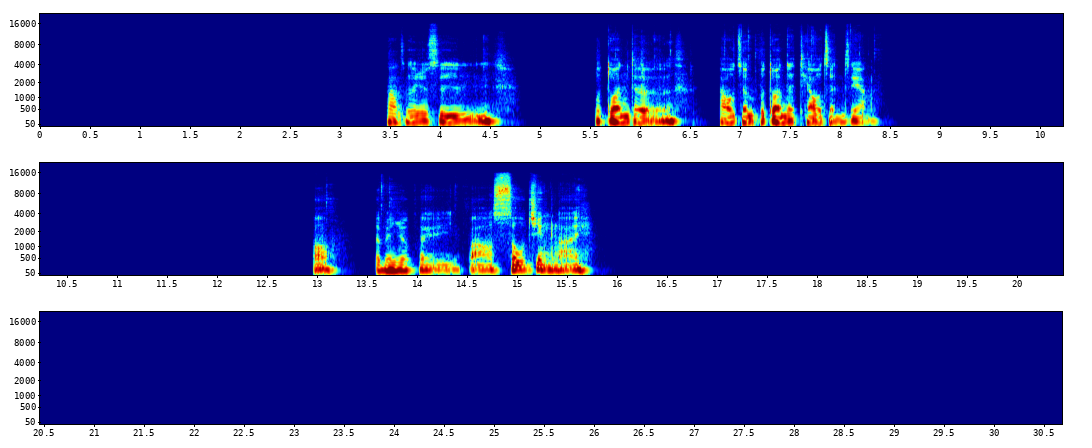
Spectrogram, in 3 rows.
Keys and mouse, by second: 0.4 click, 1.2 click, 2.0 click, 2.9 shift+middle drag, 3.3 middle click, 4.4-5.8 middle drag, 6.1 middle click, 10.0 middle click, 11.0 shift+middle click, 11.8 click, 12.3 click, 13.6 click, 14.3 click, 16.4 click, 16.9 click, 19.6 click, 20.5 click, 22.8 click, 23.6 click, 24.3 shift+middle click, 25.3 click, 26.2 click, 26.8 click, 28.3 click, 29.6 click, 30.4 click.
